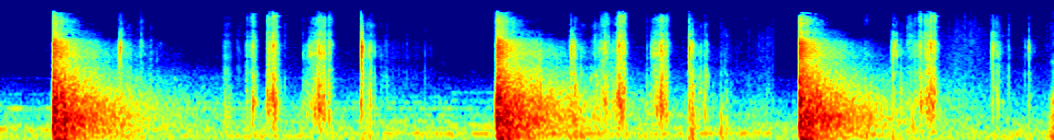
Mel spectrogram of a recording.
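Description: Gunfire in the video game Into the Radius: three sharp single shots spaced a few seconds apart, each with a booming decay, between light clicks and handling sounds.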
